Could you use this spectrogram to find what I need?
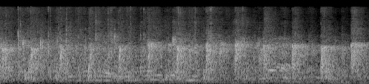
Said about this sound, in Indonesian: Kasih tepuk tangannya ke yang pertama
